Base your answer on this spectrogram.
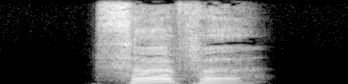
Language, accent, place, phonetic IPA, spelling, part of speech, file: German, Germany, Berlin, [ˈsœːɐ̯fə], surfe, verb, De-surfe.ogg
- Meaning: inflection of surfen: 1. first-person singular present 2. first/third-person singular subjunctive I 3. singular imperative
